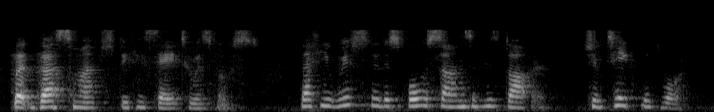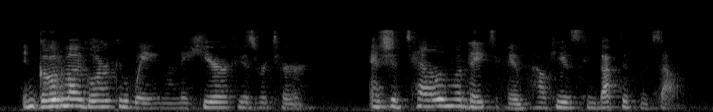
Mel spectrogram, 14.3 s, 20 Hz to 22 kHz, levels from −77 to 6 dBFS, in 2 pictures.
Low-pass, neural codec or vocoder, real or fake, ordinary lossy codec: 7.2 kHz; codec, 16 kHz, 1.1 kbps, Voila-Tokenizer; fake; AAC, 32 kbps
